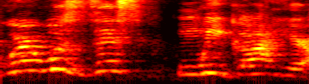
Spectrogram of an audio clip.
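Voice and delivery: indignant retort. Retold or imitated. Retold retort to tip-seeking driver.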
